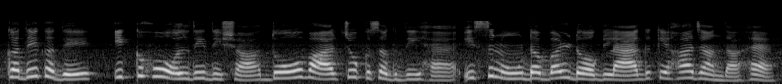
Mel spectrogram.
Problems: background sounds at intervals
